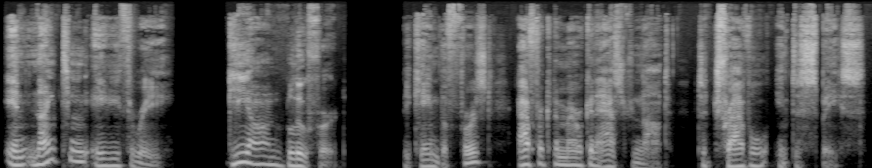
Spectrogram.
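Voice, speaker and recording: Male narrator, low mellow voice, emphatic and measured, swinging widely in pitch for scripted documentary storytelling. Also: big pitch swings, creaky, slightly rough, no echo, studio quality. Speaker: host and narrator of a history series.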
